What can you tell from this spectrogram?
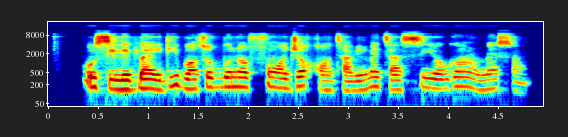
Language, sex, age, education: Yoruba, female, 15-29, tertiary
